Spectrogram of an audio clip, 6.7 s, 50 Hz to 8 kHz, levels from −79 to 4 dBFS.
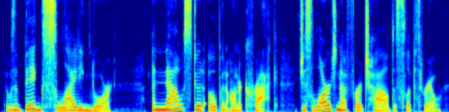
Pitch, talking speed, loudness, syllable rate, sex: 215 Hz, 195 wpm, -18 LUFS, 4.7 syllables/s, female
